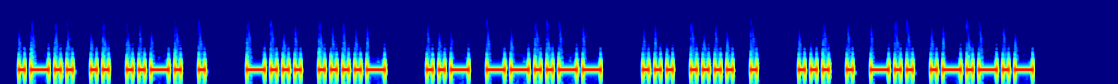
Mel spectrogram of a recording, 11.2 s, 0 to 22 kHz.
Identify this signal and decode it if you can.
Morse code, heard as a keyed tone, about 21 wpm, 700 Hz. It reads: LIFE B4 U, SHE SED.
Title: Sentences from Top 400 Words and Abbreviations 20wpm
